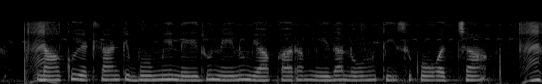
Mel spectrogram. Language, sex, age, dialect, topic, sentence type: Telugu, female, 18-24, Southern, banking, question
